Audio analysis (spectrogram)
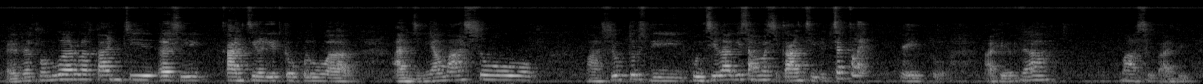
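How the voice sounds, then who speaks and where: A woman's voice: on the low side, measured pace. A woman telling a children's tale informally, in a colloquial and repetitive way. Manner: colloquial, repetitive, with sound effects. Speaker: storyteller. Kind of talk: informal improvised children's storytelling. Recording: roomy echo with faint background noise.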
